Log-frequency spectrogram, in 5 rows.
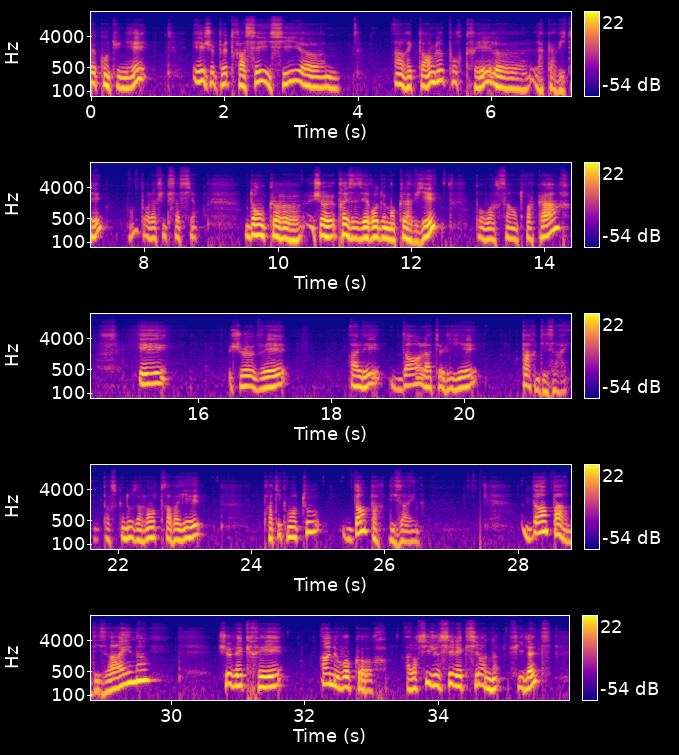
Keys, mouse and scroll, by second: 2.2-3.3 drag, 6.2-7.0 drag, 7.4-8.4 drag, 9.5-10.3 drag, 12.3 KP_0, 13.1-14.2 right drag, 20.7 click, 24.9 click, 29.0 click, 31.1 scroll down 2, 31.8 click, 32.6-32.9 scroll down 2, 35.2 click.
